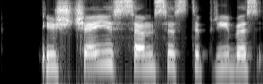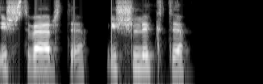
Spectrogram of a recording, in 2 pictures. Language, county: Lithuanian, Kaunas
